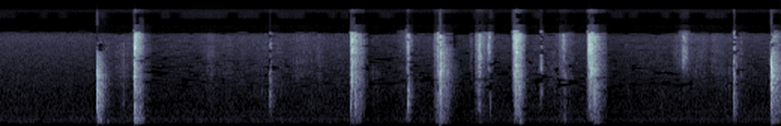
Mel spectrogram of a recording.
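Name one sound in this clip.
Playing cards are shuffled with sharp riffling snaps.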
